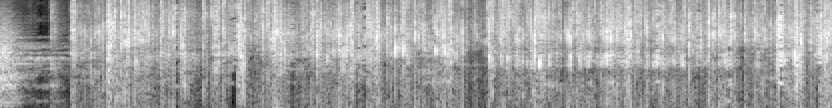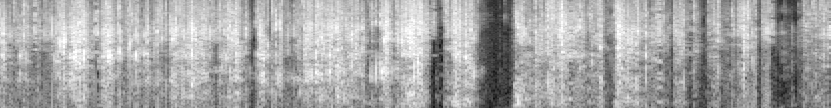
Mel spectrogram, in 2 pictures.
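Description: Thin clear plastic packaging crinkling steadily as it is handled and unwrapped from a bundle of small bags of diamond-painting drills, with a short break about eight seconds in.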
